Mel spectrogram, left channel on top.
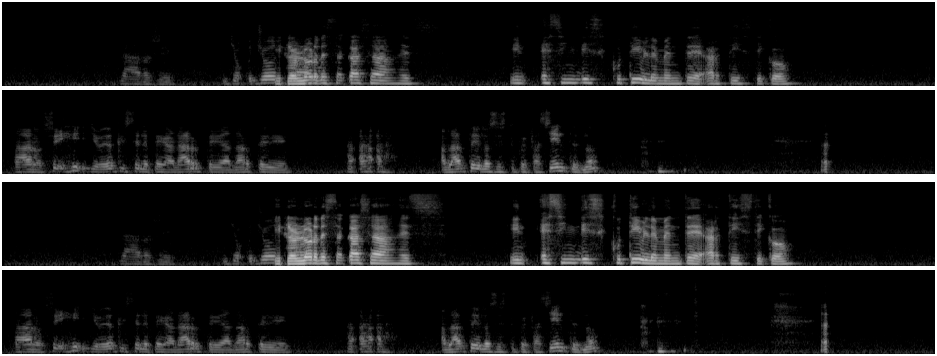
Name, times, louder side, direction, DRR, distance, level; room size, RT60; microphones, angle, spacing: voice 1, 1.2-1.7 2.2-3.1 9.4-12.2 12.8-13.3 13.7-15.3, left 1 dB, 20° left, 1.1 m, -40 dB
voice 2, 2.8-4.2 5.1-7.9 15.9-16.0 17.5-17.6, right 6 dB, 65° right, 0.4 m, -27 dB
3.1 x 2.8 x 3.4 m
head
